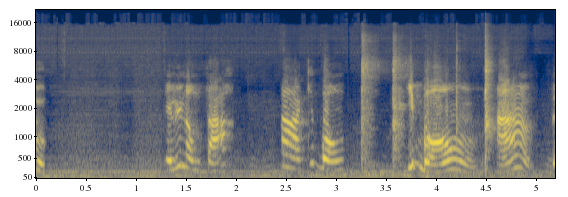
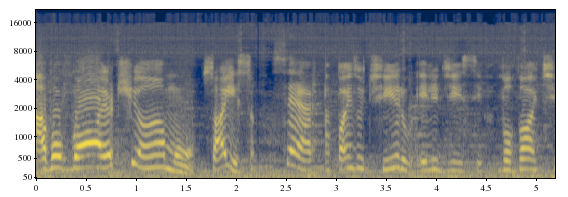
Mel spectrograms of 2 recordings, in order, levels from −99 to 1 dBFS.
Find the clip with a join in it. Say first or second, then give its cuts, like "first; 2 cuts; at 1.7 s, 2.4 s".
second; 1 cut; at 2.9 s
